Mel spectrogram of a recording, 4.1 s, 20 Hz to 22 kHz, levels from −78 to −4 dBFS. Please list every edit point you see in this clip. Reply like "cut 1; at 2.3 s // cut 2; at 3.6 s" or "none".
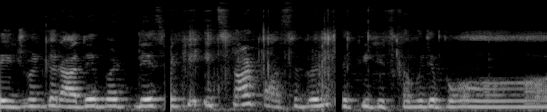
cut 1; at 2.5 s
